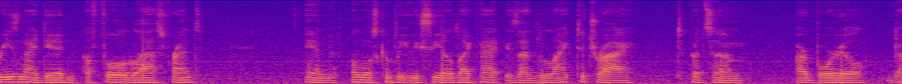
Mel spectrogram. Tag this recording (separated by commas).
inside a small room, Speech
